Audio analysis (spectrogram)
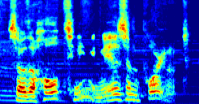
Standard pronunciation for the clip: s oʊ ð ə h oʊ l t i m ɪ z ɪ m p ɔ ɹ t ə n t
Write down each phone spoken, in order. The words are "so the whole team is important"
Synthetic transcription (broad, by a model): s oʊ ð ə h oʊ l t i m ɪ z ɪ m p ɔ ɹ t n t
